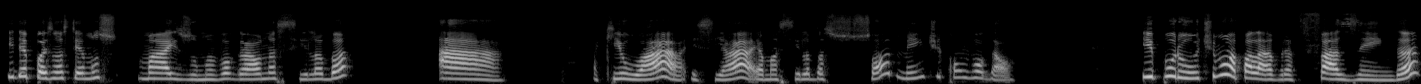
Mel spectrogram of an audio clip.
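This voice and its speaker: Speaking slowly in Brazilian Portuguese, this woman breaks words into syllables for her students during an adult education video lesson. She has a fairly high, fairly bright voice, recorded with no room sound.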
